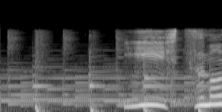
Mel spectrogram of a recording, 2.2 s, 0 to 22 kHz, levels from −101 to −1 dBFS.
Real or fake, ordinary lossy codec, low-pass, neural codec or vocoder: real; none; 7.2 kHz; none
